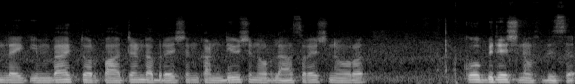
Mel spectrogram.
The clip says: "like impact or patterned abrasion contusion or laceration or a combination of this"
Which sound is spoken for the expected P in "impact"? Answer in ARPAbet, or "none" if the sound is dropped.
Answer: B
